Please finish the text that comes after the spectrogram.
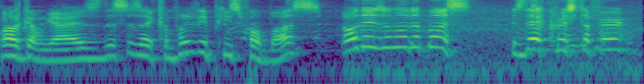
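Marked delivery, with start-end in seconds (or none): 2.6-4.7 high-pitched, delighted surprise; excited spotting. Real, not acted. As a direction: pipe up high at spotting your employee. Spots his employee's bus.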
